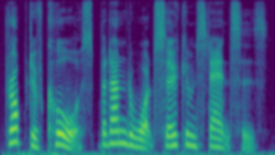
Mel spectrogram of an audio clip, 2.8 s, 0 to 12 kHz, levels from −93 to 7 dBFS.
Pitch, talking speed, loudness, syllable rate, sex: 215 Hz, 155 wpm, -17 LUFS, 4.9 syllables/s, female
